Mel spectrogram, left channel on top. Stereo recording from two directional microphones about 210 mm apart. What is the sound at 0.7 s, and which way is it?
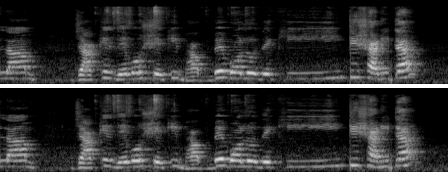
Speech, centre (ahead or behind).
